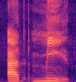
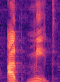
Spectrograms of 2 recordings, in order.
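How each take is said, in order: First: The stress is on the last syllable. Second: The stress is on the first syllable. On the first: The speaker calls it right. "Se dice admit. La I es la que sube" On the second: The speaker calls it wrong. "Yo no digo admit"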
